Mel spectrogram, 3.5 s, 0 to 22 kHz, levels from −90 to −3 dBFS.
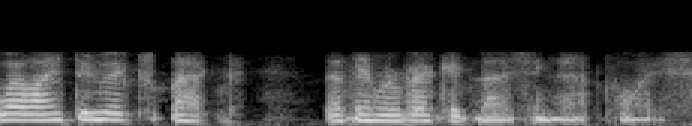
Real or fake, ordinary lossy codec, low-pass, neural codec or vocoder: fake; AAC, 16 kbps; 7.2 kHz; codec, 16 kHz in and 24 kHz out, 1.1 kbps, FireRedTTS-2 codec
